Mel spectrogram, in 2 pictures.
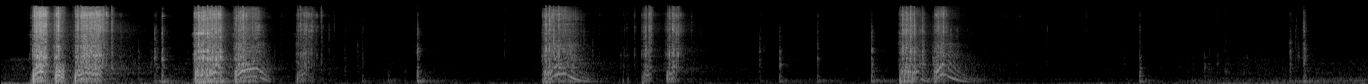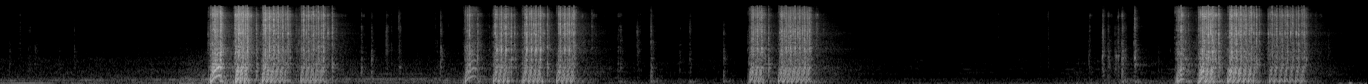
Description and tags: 13092014 gronów retreading 002
Fieldrecording made during field pilot reseach (Moving modernization
project conducted in the Department of Ethnology and Cultural
Anthropology at Adam Mickiewicz University in Poznan by Agata Stanisz and Waldemar Kuligowski). Sound recorded in the retreading company in Gronów. Recordist: Adrianna Siebers. Editor: Agata Stanisz
roadside, gron, w, road, lubusz, retreading, fieldrecording, noise, poland, car, machine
